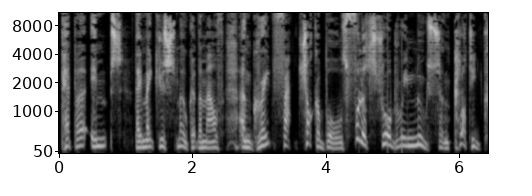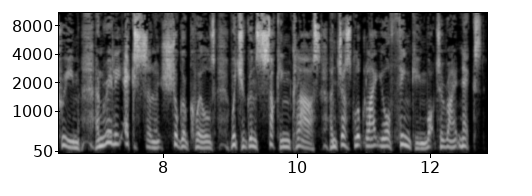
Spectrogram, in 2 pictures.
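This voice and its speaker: A man voicing an offhand, easily excited teenage boy in an audiobook. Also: on the high side, moderate pace, husky, no echo, clean studio sound. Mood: dreamy. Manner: offhand, dreamy and spirited. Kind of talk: audiobook character voice.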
